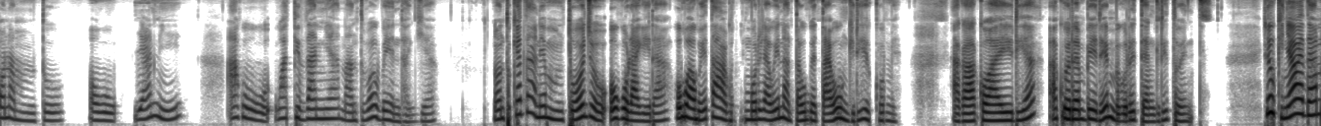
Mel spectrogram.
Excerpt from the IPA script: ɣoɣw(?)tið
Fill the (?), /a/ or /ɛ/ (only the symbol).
a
